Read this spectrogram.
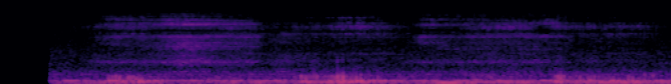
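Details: Pit bull puppy snoring in sleep: soft, low, snuffling breath sounds with a faint rattle, continuous; snoring.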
